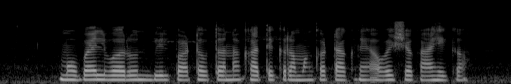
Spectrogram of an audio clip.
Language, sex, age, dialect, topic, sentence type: Marathi, female, 18-24, Northern Konkan, banking, question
